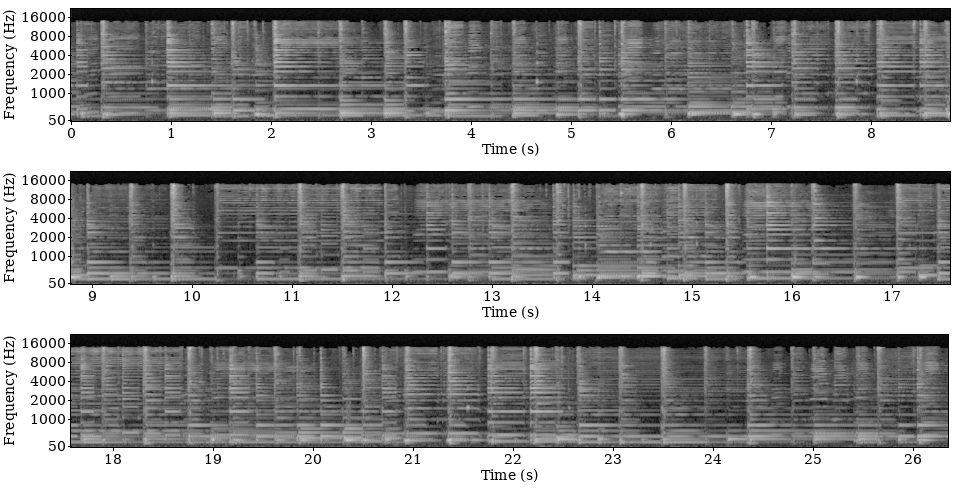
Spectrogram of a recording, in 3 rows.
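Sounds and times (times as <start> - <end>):
ukulele: 0.0 - 26.3.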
